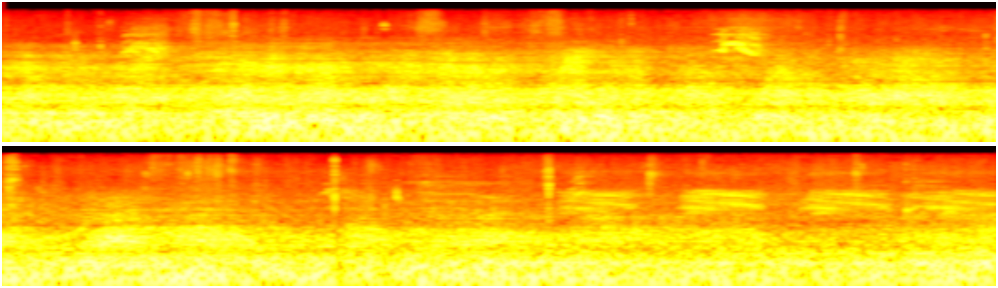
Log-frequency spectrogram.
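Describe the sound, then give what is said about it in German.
A steady, loud low roar of an airplane passing overhead fills the background, with birds calling and chirping intermittently over it, including harsh crow-like caws. “jetzt liegt da ein Flugzeug über mir und versucht, den Vögeln Konkurrenz zu machen.”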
